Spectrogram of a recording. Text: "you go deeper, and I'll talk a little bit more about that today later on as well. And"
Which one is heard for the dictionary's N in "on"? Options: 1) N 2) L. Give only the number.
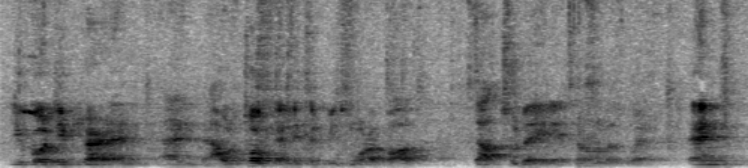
2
